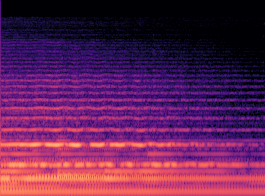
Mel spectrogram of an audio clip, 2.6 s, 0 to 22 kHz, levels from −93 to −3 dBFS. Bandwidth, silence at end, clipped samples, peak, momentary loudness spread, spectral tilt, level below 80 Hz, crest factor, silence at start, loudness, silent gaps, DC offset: 10.5 kHz; 0 s; under 0.1%; -10 dBFS; 13 LU; -7.5 dB/octave; -34 dBFS; 14 dB; 0 s; -23 LUFS; none; under 0.1%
